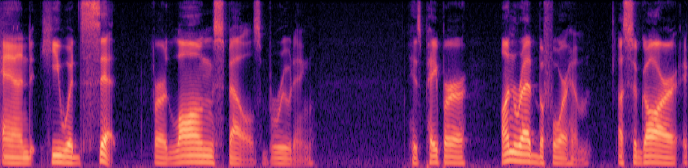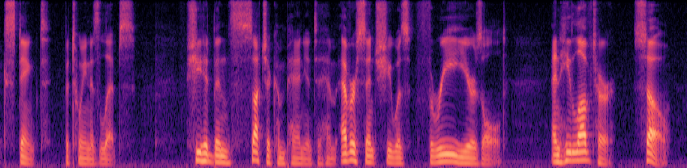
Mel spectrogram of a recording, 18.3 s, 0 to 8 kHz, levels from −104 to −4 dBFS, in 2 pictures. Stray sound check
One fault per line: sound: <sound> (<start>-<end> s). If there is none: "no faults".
no faults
